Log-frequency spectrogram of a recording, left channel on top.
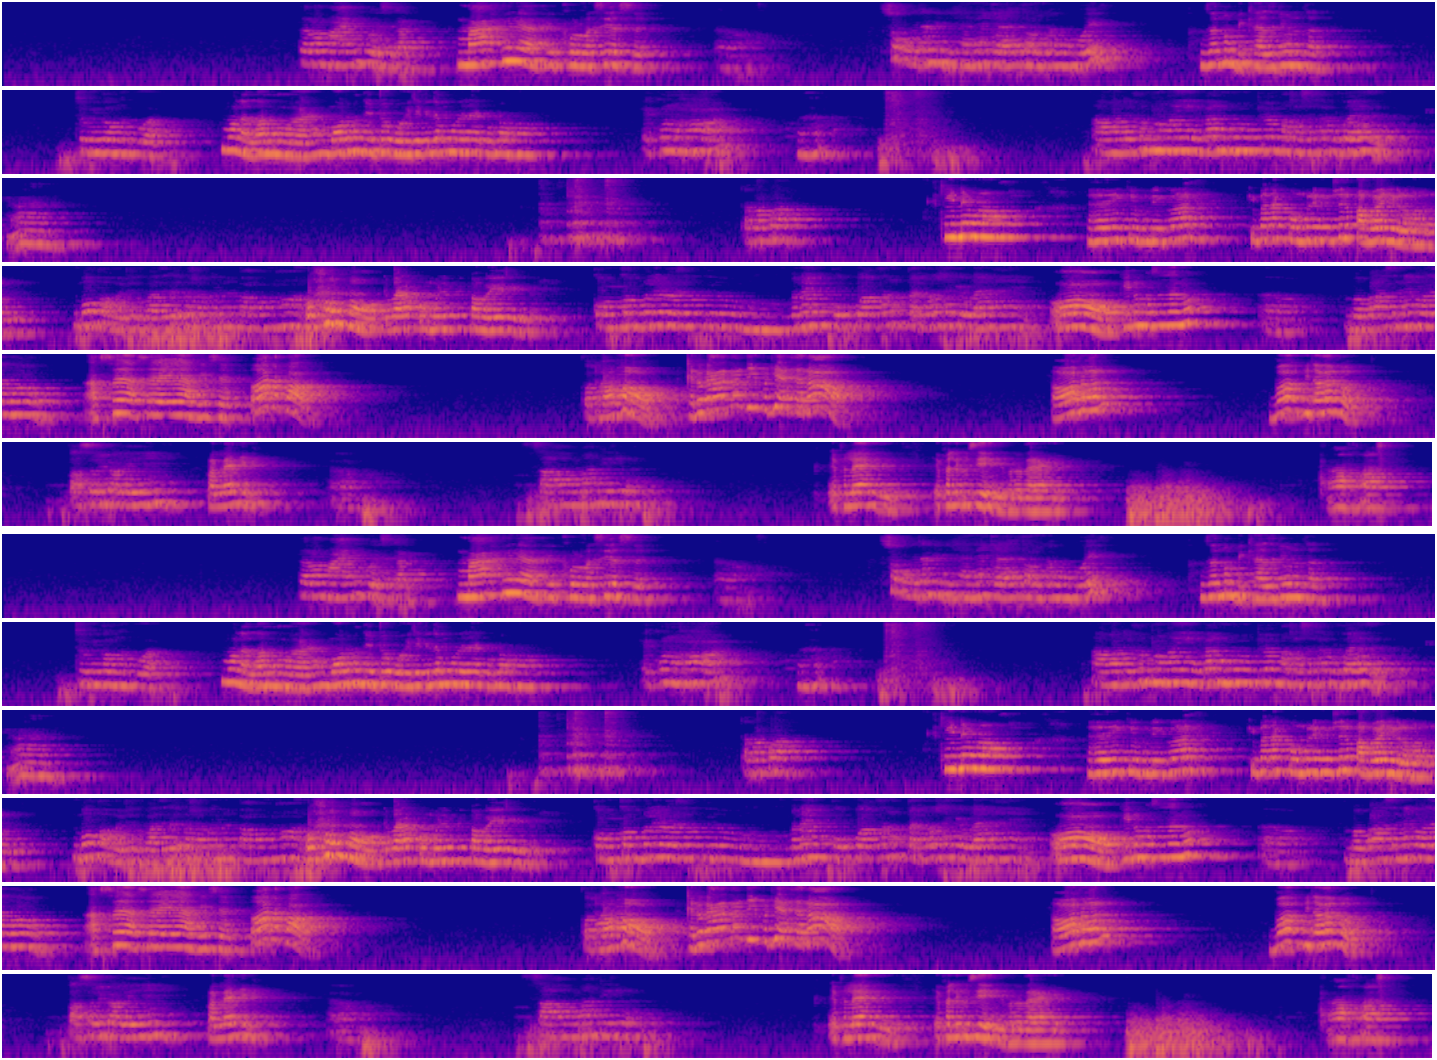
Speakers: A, on the right; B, in the centre.
A: তা আমাৰ মায়ে কি কৈছে
B: মা সেয়া সেই ফুল বাচি আছে
A: অহ চকু কেইটা নিবিষায়নে একেৰাহে তললে মোৰ কৰি
B: জানো, বিষাই যদিও নাজানো।
A: তুমি গম নোপোৱা?
B: মই নাজানো আই, মই দেখোন দিনটো বহি থাকিলে মোৰ সেয়া একো নহয়।
A: একো নহয়।
B: উমহু।
A: <unintelligible> আমাৰ দেখোন নোৱাৰি এ পাই মোৰ কিবা মাথা চাথা ঘূৰাই যায়।
B: উম।
A: <unintelligible> তাৰপা কোৱা
B: কিনো আৰু হেৰি কি বুলি কোৱা কিবা এটা ক'ম বুলি ভাবিছ পাহৰিয়ে থাকিলো কথাটো।
A: তোমাৰও পাহ হৈ থাকিব আজিকালি কথাবোৰ ইমান। পাহৰো নহয়।
B: অ কিবা এটা কম বুলি পাহৰিয়ে থাকিলো।
A: ক'ম ক'ম বুলি ৰৈ থাকোঁ, কিন্তু মানে উম ক কোৱা কথাটো পেটতে থাকে ওলাই নাহে
B: আহ কিনো হৈছে জানো।
A: অ বাবা আছেনে ক'ৰবালে গ'ল?
B: আছে আছে এ আহিছে, অ' তপন
A: পথাৰৰ
B: অহ
A: পৰা আহিলে
B: সেইটো কাৰণতো দি পঠিয়াইছে ন। অ ৰল বল ভিতলে বল।
A: পাচলি পালেহিয়েনি।
B: পালেহি
A: আহ চাহ অকমান দিলো।
B: এফালে আহিলি এইফালদি গুচি আহিলি মানে দাই
A: <unintelligible>
B: আহ আহ।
